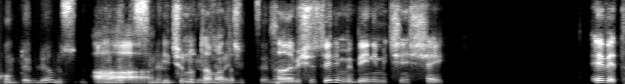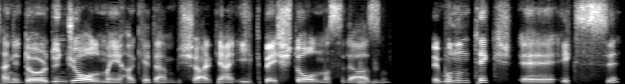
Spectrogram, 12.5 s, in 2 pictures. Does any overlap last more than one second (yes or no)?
yes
